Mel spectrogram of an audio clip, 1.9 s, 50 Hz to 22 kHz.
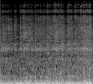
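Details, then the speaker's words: Big-block V8; deep, strong low rumble rising and falling with throttle, smooth even firing; normal rev. "That beautiful sound right there is a big block."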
